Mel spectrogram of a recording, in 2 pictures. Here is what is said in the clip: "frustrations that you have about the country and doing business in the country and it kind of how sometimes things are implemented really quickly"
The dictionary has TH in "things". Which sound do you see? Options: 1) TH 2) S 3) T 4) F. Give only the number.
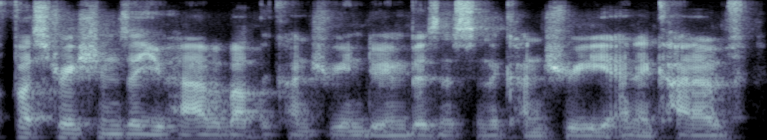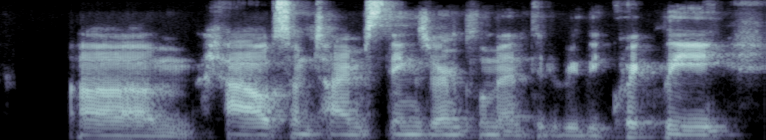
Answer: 1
